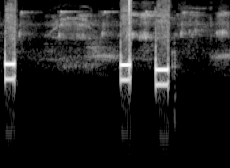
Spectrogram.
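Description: Three short keypad tones from a telephone number being dialed, the second and third close together, crisp and near in an otherwise quiet room.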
